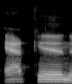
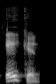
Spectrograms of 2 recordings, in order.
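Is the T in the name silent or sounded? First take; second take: sounded; silent. First: The t sound is clearly pronounced. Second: The t sound is left out. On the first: The speaker calls it wrong. "I'm like Atkin" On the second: The speaker calls it right. "Is the T kind of silent?"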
